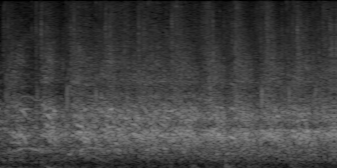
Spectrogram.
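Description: MMA fight crowd in an arena roaring and shouting steadily for a fighter in the cage, a loud continuous wall of cheering voices.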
